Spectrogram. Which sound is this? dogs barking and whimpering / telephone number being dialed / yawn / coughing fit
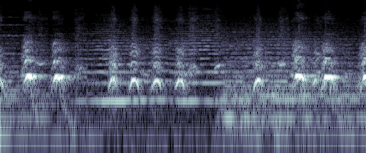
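dogs barking and whimpering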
